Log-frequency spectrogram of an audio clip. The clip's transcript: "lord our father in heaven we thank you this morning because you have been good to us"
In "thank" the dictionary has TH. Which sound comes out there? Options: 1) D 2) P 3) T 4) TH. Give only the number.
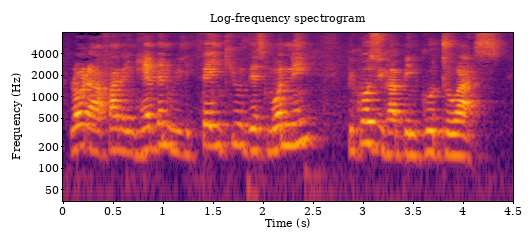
4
